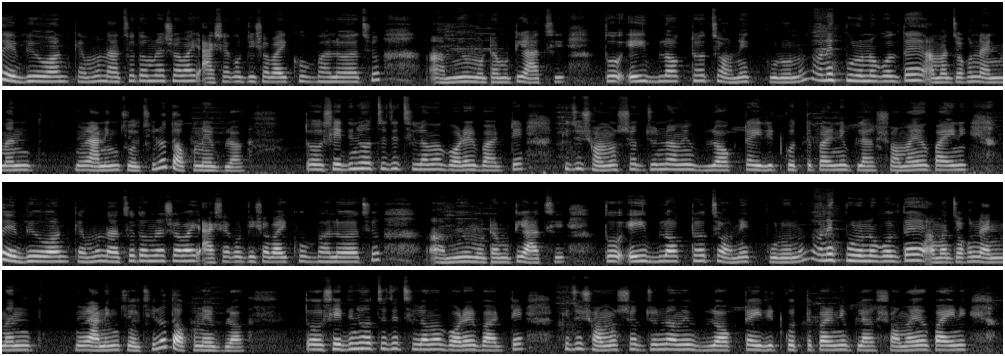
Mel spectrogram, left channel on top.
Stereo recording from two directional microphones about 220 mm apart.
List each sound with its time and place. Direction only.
0.0 s a woman's voice: 5° right (ahead or behind)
